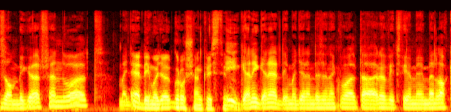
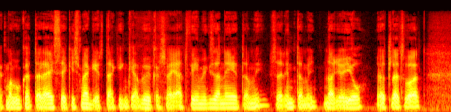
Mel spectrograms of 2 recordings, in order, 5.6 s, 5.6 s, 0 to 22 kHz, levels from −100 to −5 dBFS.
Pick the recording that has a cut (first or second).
first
